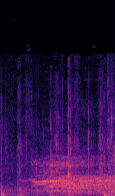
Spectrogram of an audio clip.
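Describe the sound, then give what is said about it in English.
A horse neighs in one short, strained whinny that lasts under a second. “That is the sound of a horse that's happy to be home.”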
